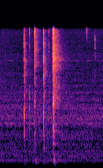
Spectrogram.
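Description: Computer keyboard keys tapped in a quick run of about five keystrokes, from about half a second to just past a second in.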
